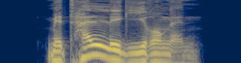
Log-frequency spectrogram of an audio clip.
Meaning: plural of Metalllegierung
- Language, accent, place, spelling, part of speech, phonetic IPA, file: German, Germany, Berlin, Metalllegierungen, noun, [meˈtalleˌɡiːʁʊŋən], De-Metalllegierungen.ogg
